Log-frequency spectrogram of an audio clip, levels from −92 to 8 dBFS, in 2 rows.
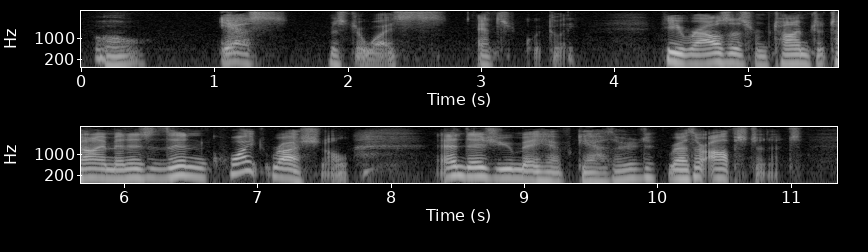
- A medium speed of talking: No, slow, 130 wpm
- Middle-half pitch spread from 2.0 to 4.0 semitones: Yes, average, 3.2 semitones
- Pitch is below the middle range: No, medium, 160 Hz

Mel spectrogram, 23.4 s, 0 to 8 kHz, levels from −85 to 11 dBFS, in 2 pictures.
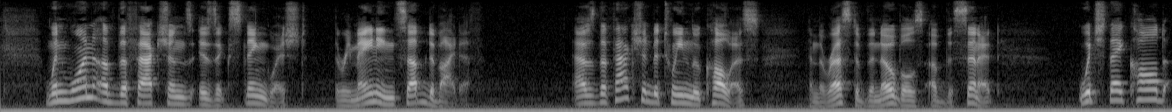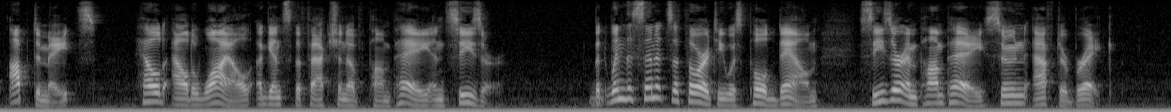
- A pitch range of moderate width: No, wide, 7.8 semitones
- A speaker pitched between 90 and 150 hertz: No, medium, 160 Hz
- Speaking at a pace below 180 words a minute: Yes, slow, 135 wpm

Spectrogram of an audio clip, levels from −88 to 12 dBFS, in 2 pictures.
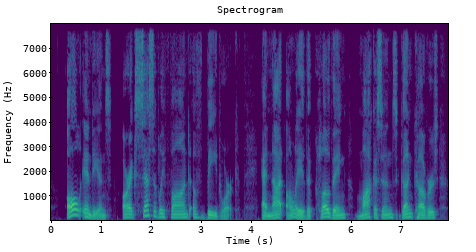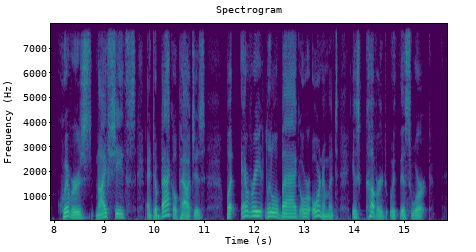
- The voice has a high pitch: No, low, 120 Hz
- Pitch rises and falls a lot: Yes, wide, 6.0 semitones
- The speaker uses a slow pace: Yes, slow, 125 wpm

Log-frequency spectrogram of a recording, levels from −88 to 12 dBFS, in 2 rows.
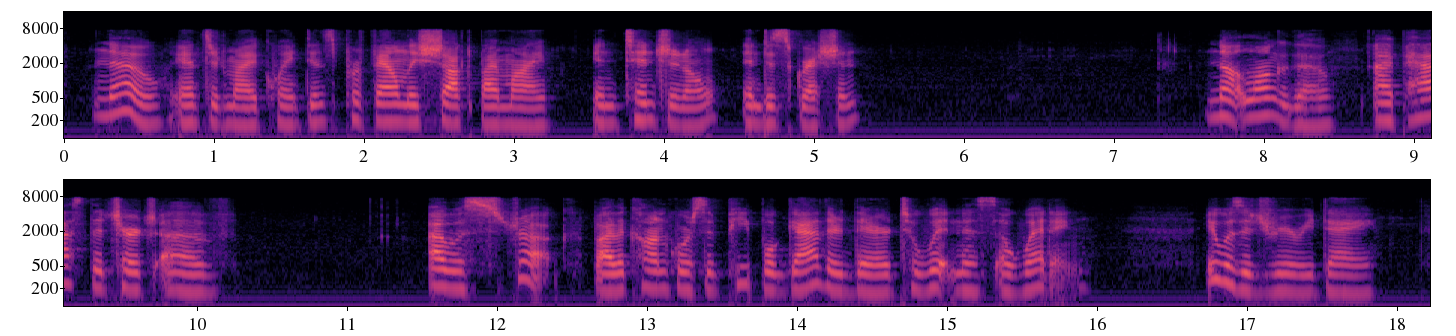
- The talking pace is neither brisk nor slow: No, slow, 120 wpm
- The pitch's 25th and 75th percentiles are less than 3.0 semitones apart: Yes, narrow, 2.4 semitones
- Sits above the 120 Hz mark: Yes, high, 190 Hz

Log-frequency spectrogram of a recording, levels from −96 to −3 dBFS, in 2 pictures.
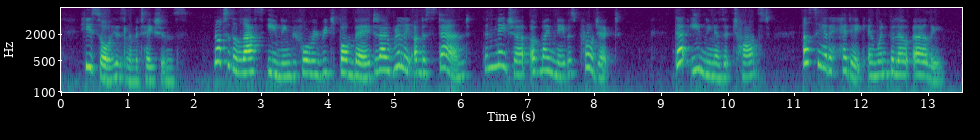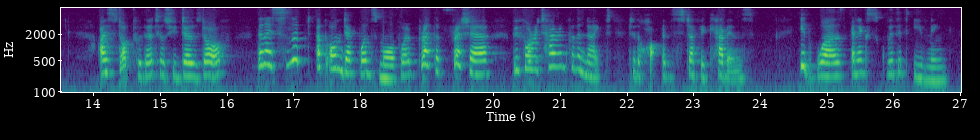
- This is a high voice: Yes, very high, 250 Hz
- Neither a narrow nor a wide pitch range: No, wide, 5.7 semitones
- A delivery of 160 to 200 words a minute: Yes, average, 165 wpm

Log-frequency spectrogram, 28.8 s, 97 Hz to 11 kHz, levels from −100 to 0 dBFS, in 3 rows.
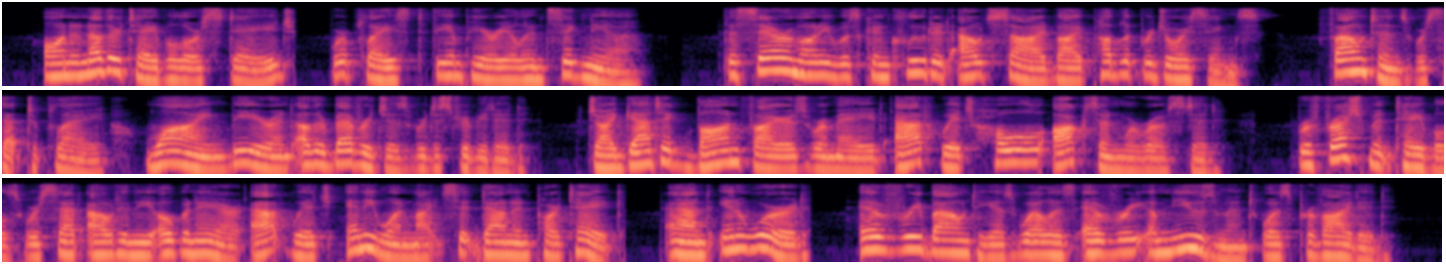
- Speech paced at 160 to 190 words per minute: No, average, 150 wpm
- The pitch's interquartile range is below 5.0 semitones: No, average, 5.3 semitones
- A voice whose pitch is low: No, medium, 150 Hz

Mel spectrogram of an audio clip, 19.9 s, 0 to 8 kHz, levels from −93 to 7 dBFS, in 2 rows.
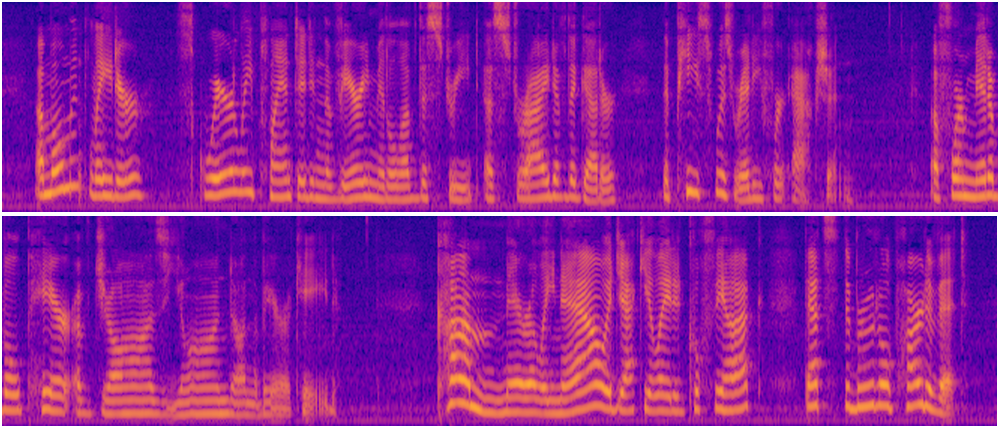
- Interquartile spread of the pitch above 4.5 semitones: Yes, average, 4.9 semitones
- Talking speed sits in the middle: No, slow, 125 wpm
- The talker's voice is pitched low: No, high, 220 Hz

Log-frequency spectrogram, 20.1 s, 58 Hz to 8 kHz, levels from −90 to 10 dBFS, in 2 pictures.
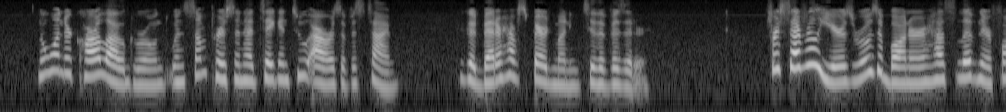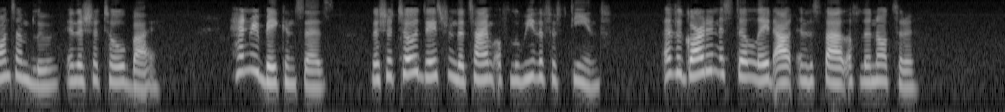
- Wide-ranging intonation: No, average, 4.7 semitones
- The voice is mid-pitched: No, high, 235 Hz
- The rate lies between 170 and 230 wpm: Yes, average, 180 wpm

